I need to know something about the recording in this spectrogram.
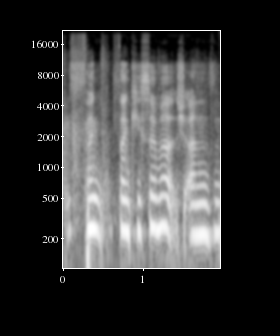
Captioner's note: audience applauding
